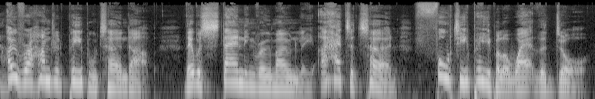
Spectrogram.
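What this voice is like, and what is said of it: English accent. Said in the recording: “my English accent ... an Englishman reading stuff out”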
